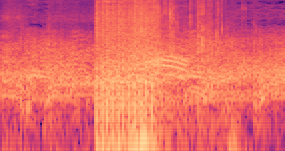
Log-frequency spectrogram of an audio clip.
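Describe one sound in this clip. A gun fires in short, loud bursts.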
